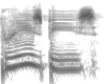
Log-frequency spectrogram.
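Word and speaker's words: brise-bise: The craft store was offering a free class on how to make your own breeze bees for each customer who bought 10 yards of fabric.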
